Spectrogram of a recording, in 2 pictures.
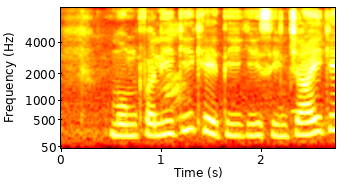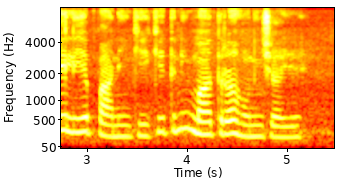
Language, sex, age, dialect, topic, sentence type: Hindi, female, 25-30, Marwari Dhudhari, agriculture, question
